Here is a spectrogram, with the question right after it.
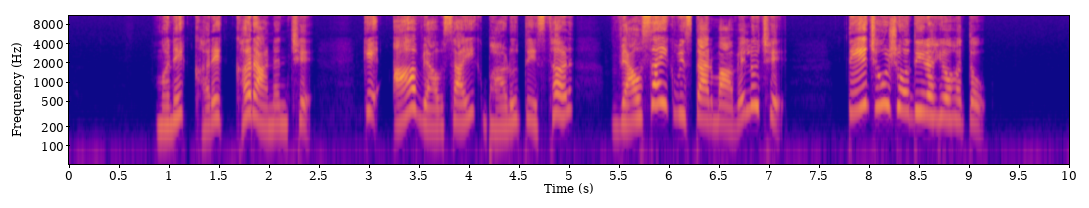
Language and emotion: Gujarati, surprised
